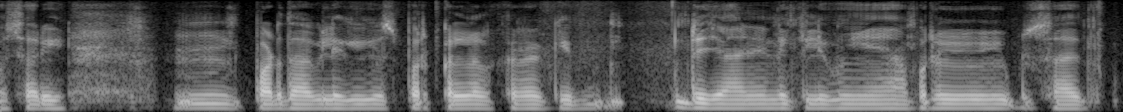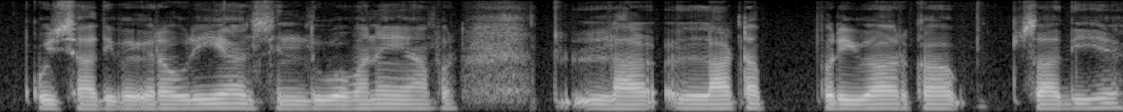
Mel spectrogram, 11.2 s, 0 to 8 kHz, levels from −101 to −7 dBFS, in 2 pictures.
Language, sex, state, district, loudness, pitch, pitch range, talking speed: Hindi, male, Chhattisgarh, Rajnandgaon, -34 LUFS, 110 Hz, 110-115 Hz, 205 wpm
